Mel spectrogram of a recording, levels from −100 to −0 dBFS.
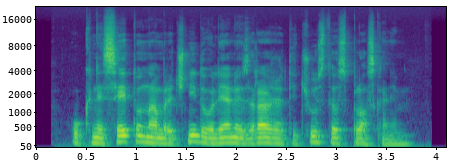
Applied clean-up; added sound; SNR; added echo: none; none; none; none.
